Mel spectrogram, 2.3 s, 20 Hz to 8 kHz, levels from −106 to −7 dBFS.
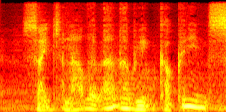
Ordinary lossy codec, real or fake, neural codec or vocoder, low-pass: none; fake; codec, 16 kHz, 0.5 kbps, FunCodec, trained on LibriTTS, 25 frames a second; 7.2 kHz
